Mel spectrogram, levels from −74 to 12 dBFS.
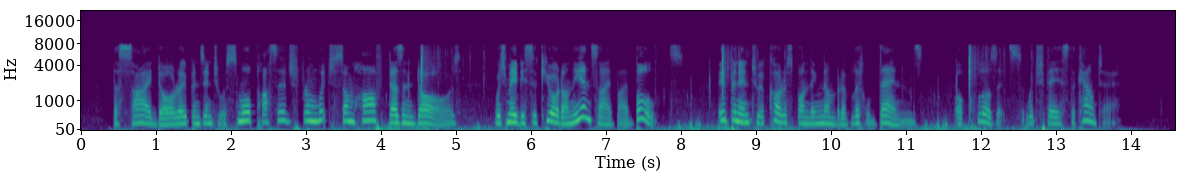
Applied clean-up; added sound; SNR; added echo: none; Shatter / Crushing; 11 dB; none.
